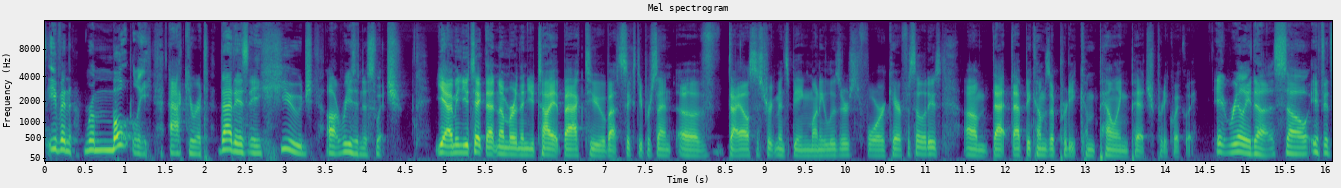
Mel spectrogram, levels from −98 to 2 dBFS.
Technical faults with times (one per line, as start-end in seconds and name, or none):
none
